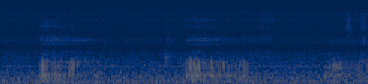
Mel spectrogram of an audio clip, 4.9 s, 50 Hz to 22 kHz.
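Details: Snoring while asleep at the office, recorded 7/20/12: soft, rhythmic snuffling snores about every two seconds over a steady background hum.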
